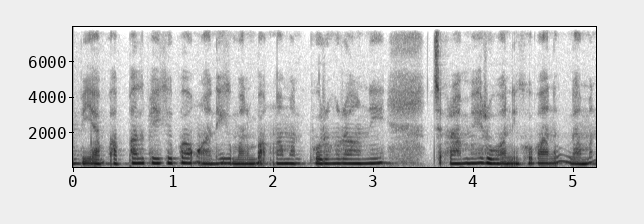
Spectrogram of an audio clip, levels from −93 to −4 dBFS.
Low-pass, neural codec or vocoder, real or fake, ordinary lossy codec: none; none; real; none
